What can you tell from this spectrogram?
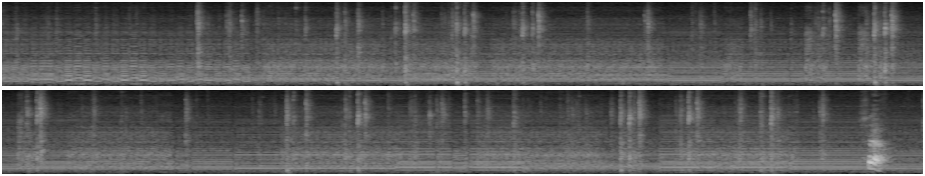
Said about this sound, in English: So I'm hitting the space bar.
